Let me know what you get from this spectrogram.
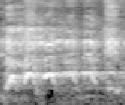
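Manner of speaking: high burst of held-in laughter; released laughter. Retold or imitated. Wife laughs freely once outside, high burst. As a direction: finally let the laugh out.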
